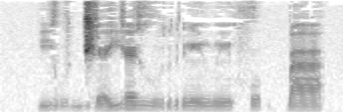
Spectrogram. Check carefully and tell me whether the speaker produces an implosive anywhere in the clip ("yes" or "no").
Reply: no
